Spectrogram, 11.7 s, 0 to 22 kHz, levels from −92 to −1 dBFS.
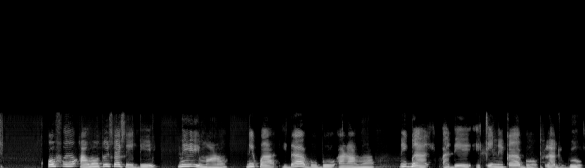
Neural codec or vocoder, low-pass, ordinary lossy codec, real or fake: codec, 16 kHz, 4 kbps, X-Codec, HuBERT features, trained on balanced general audio; 7.2 kHz; none; fake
